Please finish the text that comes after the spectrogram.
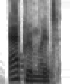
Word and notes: achromat: Indian

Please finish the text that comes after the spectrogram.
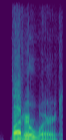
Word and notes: butterwort: American English

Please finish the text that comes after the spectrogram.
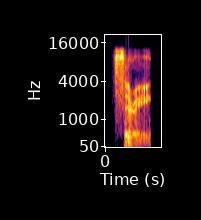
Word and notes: firry: British English

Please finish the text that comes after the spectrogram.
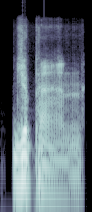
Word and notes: japan: British English

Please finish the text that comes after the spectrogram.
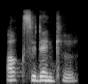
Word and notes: occidental: Indian

